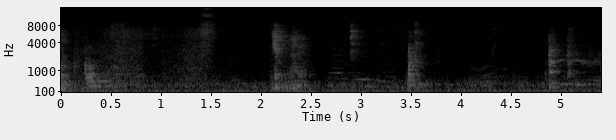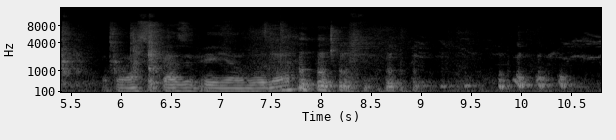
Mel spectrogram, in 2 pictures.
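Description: Voices in a small room: a low murmur, then a louder, drawn-out vocal sound with a wavering pitch from about six to eight seconds in. A few short, sharp clicks come in the first half.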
